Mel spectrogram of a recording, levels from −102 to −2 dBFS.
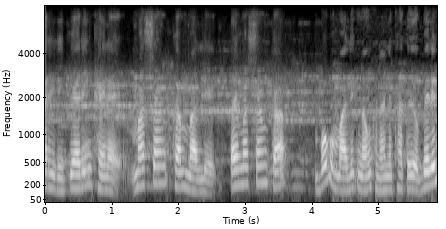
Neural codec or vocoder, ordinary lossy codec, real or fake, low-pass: none; Opus, 24 kbps; real; 7.2 kHz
